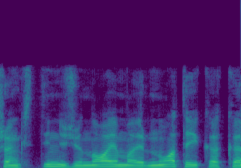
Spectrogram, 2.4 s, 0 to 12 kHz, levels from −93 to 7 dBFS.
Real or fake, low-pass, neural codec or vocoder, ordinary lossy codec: real; 7.2 kHz; none; AAC, 48 kbps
